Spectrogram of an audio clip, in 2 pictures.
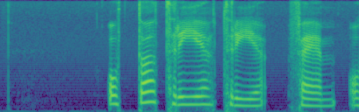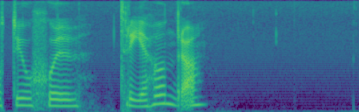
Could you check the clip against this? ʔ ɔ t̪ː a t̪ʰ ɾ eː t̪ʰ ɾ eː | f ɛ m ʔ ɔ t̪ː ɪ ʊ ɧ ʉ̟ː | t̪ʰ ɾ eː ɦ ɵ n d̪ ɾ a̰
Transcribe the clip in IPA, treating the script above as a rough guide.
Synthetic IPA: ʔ ɔ t̪ː a t̪ʰ ɾ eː t̪ʰ ɾ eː | f ɛ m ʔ ɔ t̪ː ɪ ʊ ɧ ʉ̟ː | t̪ʰ ɾ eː ɦ ɵ n d̪ ɾ a̰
